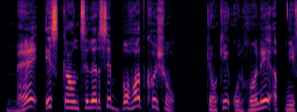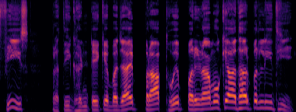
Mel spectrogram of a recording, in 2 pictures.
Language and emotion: Hindi, happy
